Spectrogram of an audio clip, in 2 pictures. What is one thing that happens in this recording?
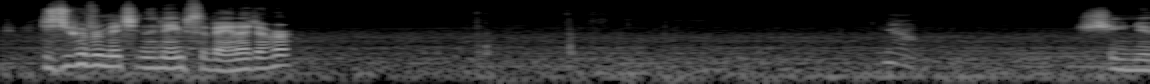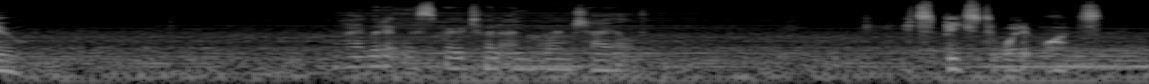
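A man speaks with animation inside a car.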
